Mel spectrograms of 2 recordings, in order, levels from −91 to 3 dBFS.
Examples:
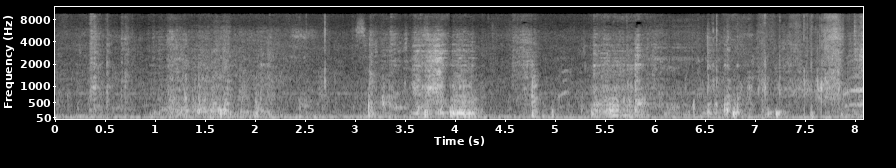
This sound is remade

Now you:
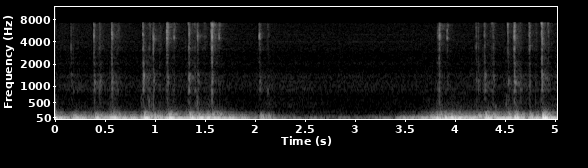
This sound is recorded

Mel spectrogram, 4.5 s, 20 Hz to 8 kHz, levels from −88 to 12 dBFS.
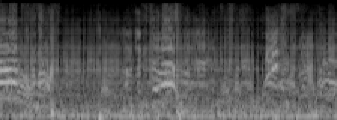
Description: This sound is remade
